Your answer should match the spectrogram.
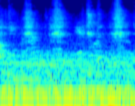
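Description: A pause in speech filled by a low, steady background hum, with a few faint soft ticks.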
